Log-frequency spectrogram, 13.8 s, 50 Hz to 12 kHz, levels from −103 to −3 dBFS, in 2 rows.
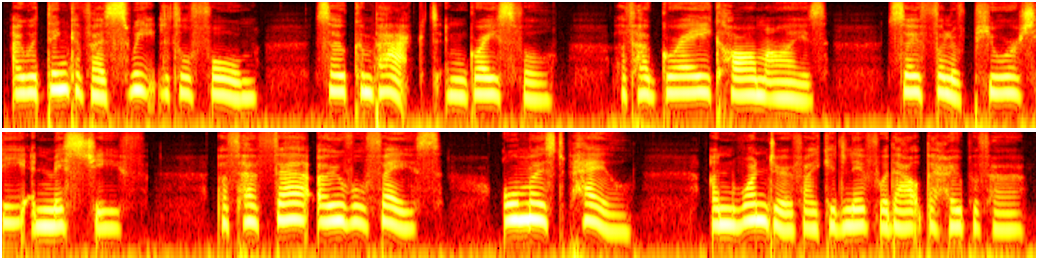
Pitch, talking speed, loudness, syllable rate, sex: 215 Hz, 180 wpm, -18 LUFS, 4.7 syllables/s, female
